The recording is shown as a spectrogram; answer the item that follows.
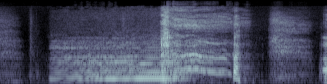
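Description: A single loud cow moo played as a sound effect during a live stream, a long rising then falling bellow that ends in a rough throaty grunt, with brief noises before and after.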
